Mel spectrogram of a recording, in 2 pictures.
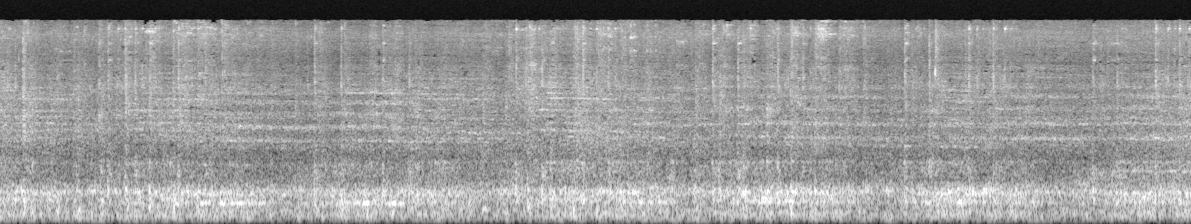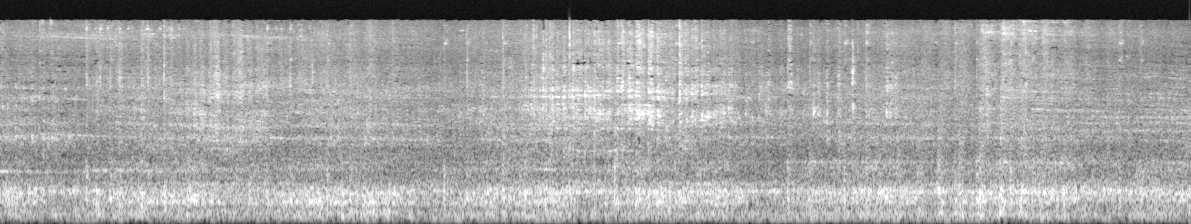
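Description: A rake of ICF passenger coaches rolling past at speed. The wheels make a steady rumble on the rails, with a clickety-clack that swells and fades every couple of seconds as the coaches go by.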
